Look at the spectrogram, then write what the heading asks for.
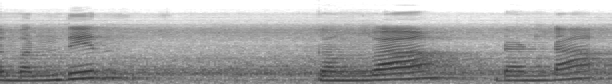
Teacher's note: अनुस्वार का उच्चारण करते समय हवा केवल नाक से निकलती है।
